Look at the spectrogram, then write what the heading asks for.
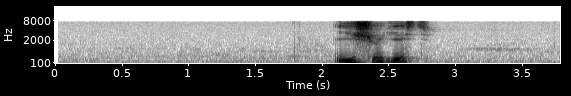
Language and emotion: Russian, neutral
